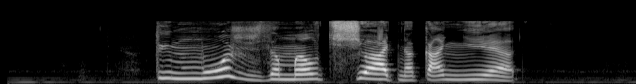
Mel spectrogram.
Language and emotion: Russian, angry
